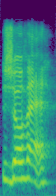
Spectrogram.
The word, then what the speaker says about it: Žove: Jove.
